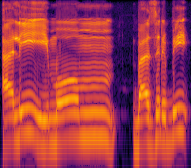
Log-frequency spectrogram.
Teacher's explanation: প্রিয় দর্শক এই মিমকে যদি আমরা ওয়াকফ না করি তাহলে দেখুন তানউইনের পর ইকলাবের হরফ বা আসছে এই ছোট্ট মিম দ্বারা পরিবর্তন করিয়া গুন্নার সহিত পড়ব এভাবে পড়তে হবে মিম মিম দুই পেশ মুম আলিমুম বাজির বি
